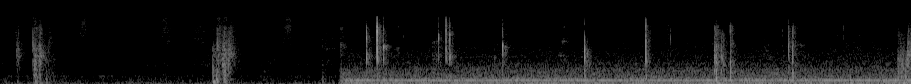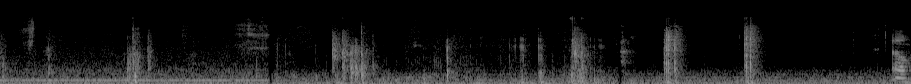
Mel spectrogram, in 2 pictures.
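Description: Series of sharp, isolated pops and clicks from joints cracking, a common harmless sound.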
